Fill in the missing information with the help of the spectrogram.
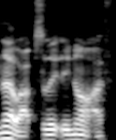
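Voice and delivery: ordinary talk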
